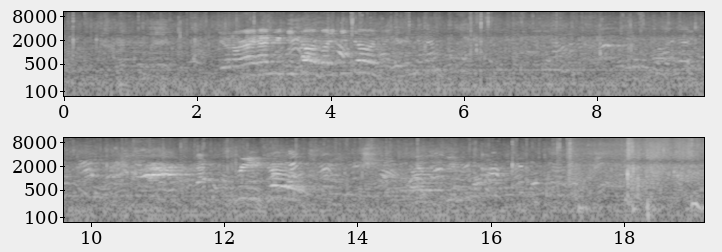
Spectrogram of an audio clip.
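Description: Water splashes as children swim.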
